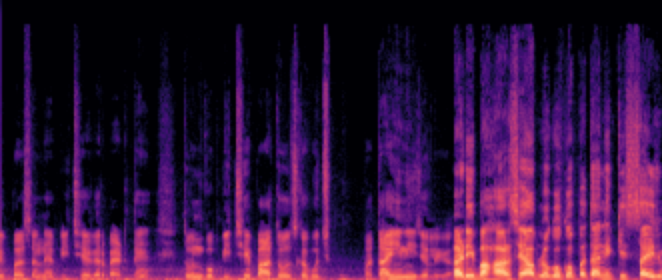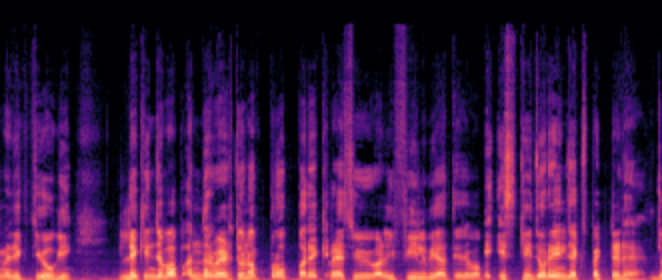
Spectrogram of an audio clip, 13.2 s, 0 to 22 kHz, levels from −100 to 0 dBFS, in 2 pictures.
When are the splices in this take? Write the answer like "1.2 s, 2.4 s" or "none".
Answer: 4.5 s, 9.9 s, 11.4 s

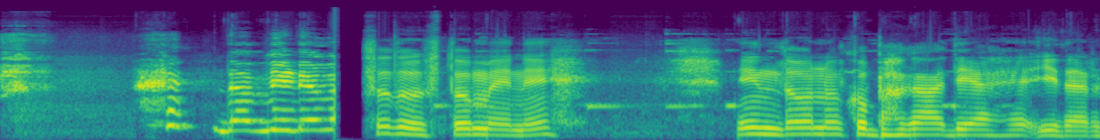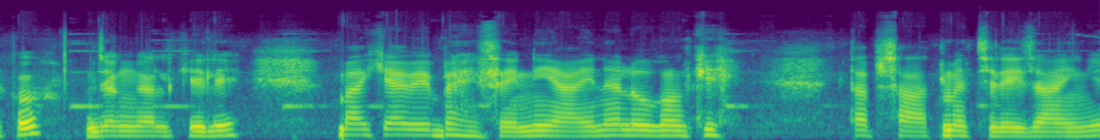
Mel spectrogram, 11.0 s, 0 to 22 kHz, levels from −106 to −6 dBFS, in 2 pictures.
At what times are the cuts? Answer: 1.7 s

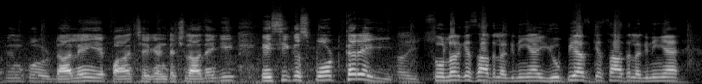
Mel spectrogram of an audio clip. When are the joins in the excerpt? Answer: 4.1 s

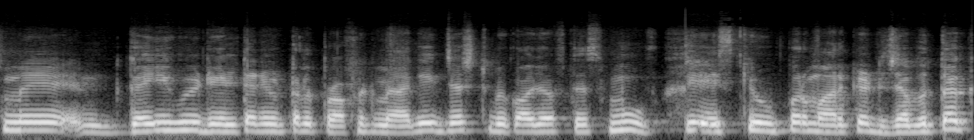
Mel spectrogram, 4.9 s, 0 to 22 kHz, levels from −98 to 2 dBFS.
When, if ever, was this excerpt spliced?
3.4 s

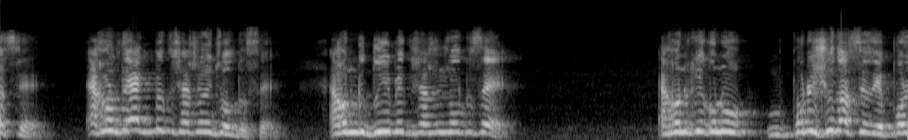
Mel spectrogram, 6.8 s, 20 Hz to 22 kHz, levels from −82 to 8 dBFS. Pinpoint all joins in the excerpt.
none

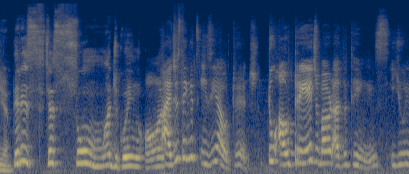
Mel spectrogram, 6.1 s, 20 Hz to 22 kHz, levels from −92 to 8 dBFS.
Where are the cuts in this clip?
2.4 s, 3.8 s

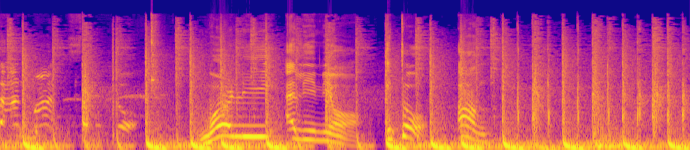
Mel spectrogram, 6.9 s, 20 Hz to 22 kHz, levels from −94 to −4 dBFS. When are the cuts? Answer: none

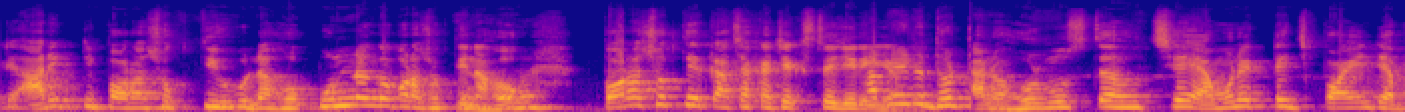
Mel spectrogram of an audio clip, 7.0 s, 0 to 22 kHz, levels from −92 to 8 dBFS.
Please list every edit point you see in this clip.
4.8 s

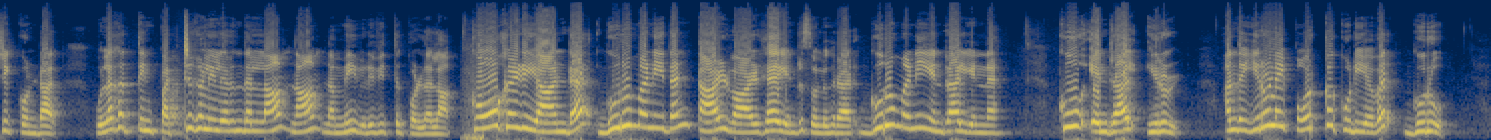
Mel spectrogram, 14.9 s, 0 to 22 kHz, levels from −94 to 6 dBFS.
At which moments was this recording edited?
4.6 s

